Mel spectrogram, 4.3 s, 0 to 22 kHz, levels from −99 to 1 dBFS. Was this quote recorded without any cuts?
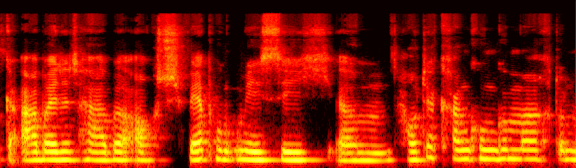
yes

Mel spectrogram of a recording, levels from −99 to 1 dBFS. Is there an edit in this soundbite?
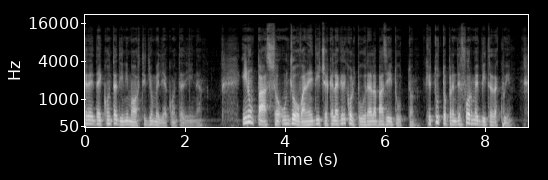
no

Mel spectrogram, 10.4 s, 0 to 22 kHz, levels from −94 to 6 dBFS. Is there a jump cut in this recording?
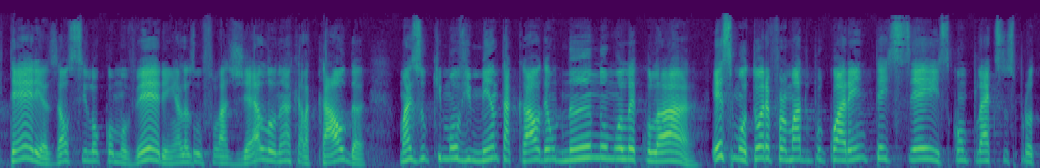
yes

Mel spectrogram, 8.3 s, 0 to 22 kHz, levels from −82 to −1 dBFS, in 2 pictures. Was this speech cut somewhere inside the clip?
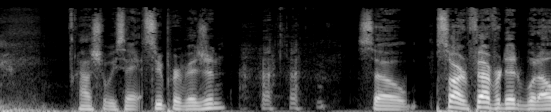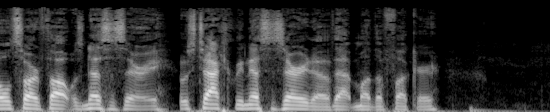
yes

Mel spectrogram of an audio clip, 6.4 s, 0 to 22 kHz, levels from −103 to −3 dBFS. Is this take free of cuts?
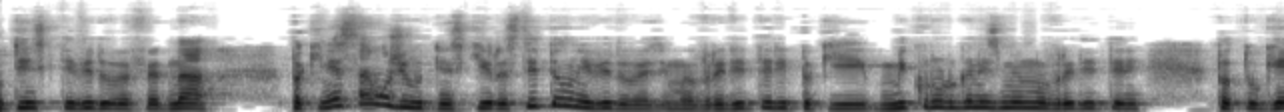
yes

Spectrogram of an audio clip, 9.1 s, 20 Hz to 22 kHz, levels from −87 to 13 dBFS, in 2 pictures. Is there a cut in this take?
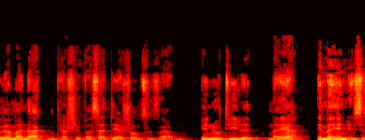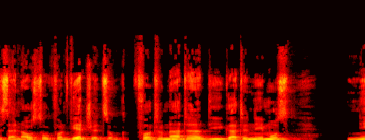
yes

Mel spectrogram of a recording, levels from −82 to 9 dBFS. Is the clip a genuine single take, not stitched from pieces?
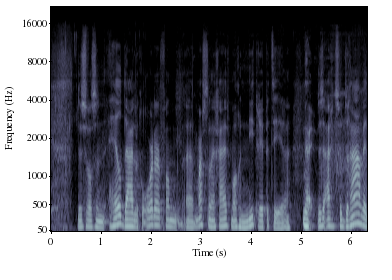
no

